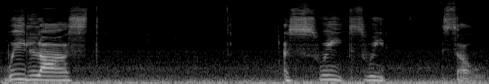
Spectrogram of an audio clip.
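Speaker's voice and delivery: soft, fading words on the edge of crying; holding back tears. Real, not acted. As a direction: let it drop to almost nothing, near tears. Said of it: "y'all already see these tears".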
